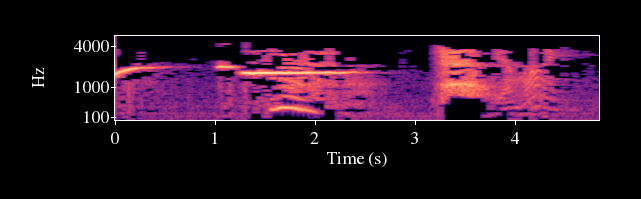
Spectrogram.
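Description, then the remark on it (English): A man whistles a signal: a rising note held briefly, then after a pause a longer, steady high whistle, clear and fairly loud, followed by a short burst of voice-like sound. “When he used to roll to the bottom of the hill and wait for you, and you could stand in the orchard until you heard him whistle.”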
